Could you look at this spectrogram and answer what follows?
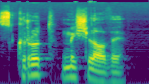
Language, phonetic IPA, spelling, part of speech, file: Polish, [ˈskrut mɨɕˈlɔvɨ], skrót myślowy, phrase, Pl-skrót myślowy.ogg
